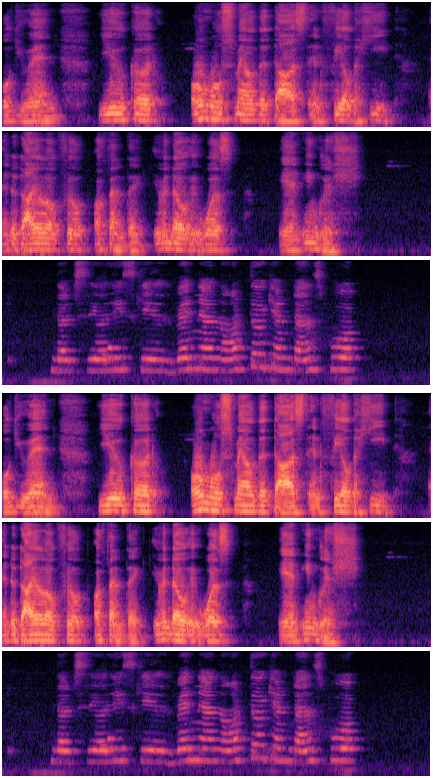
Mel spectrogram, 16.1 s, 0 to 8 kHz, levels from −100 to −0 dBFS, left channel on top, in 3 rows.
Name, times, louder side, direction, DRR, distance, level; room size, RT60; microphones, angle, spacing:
voice 1, 0.0-1.9 2.4-4.8 5.3-8.2 8.8-9.8, right 4 dB, 75° right, 6 dB, 0.4 m, -24 dB
voice 2, 11.3-15.1, right 1 dB, ahead, -4 dB, 1.0 m, -39 dB
2.5 x 2.1 x 2.3 m, 0.29 s
head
